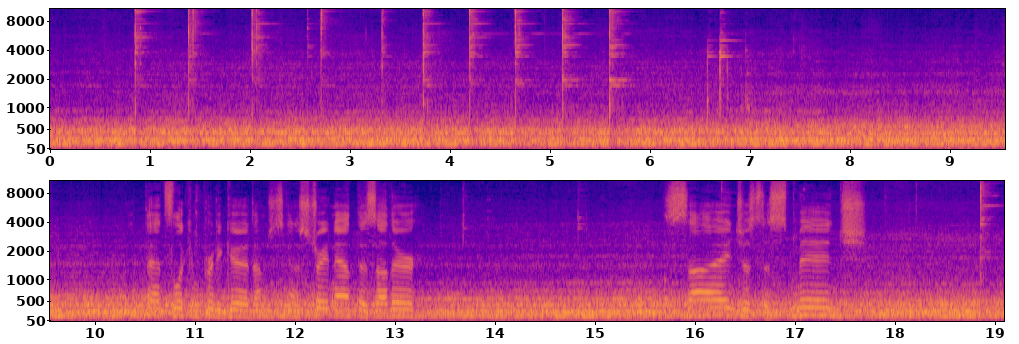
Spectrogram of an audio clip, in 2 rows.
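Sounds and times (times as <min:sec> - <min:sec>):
hammer striking steel: 0:00.8 - 0:06.0, 0:06.6 - 0:07.1.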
